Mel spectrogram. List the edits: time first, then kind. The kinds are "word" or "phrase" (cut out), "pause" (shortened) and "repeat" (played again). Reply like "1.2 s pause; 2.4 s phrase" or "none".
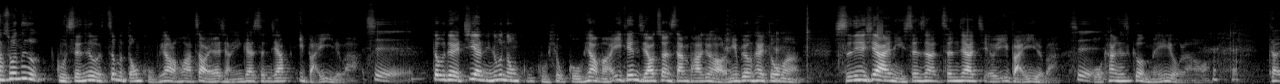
7.3 s word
